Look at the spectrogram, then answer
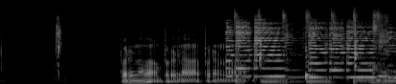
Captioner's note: speaking In Foreign Language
